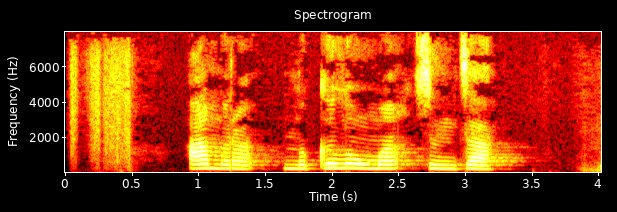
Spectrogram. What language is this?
Abkhazian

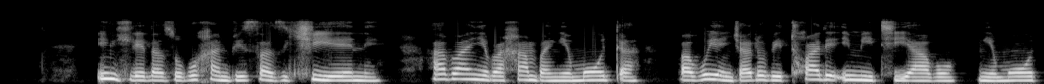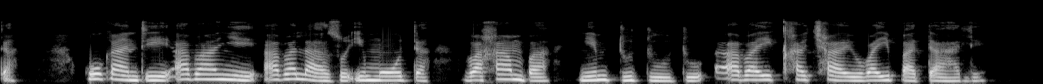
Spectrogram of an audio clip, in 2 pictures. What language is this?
North Ndebele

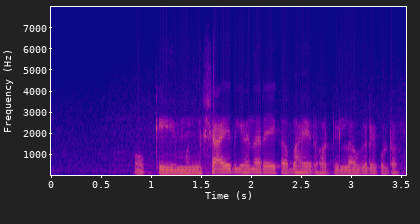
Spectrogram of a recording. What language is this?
Marathi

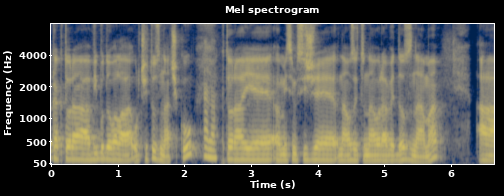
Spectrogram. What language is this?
Slovak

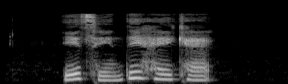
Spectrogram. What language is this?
Cantonese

